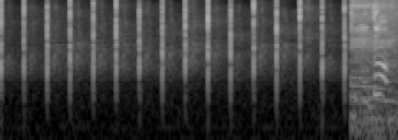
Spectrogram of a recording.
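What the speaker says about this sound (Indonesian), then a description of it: "tepuk tangan dong buat teman-teman di sini" A crowd claps at a betta fish contest: fourteen sharp, evenly spaced claps that are close and loud, followed by a burst of crowd noise and voices at the end.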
